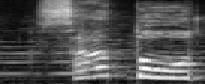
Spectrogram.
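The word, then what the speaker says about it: 佐藤: 比方说，佐藤、佐藤と読みます。佐藤と読みます。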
